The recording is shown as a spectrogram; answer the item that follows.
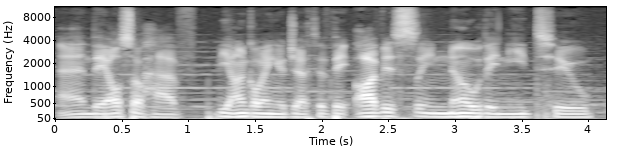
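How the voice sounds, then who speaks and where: A very deep-voiced man talks through history in a relaxed, conversational way. He hesitates often, restarting phrases and filling gaps with ums and uhs. Faint music sits quietly behind his voice. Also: normal speed. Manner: conversational, many fillers and restarts. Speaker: history podcast host. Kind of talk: casual explanatory history talk.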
